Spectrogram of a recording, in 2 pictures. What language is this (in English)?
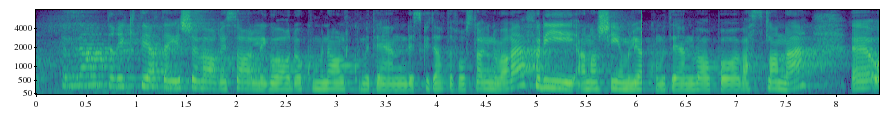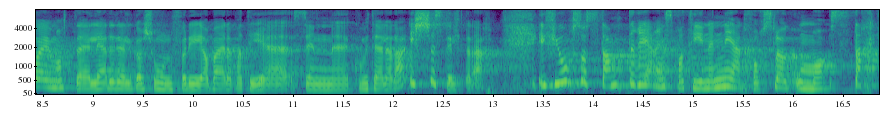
Norwegian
